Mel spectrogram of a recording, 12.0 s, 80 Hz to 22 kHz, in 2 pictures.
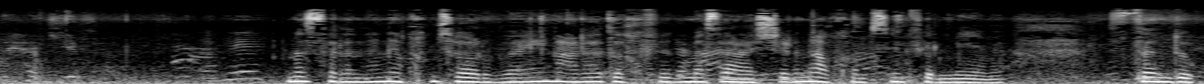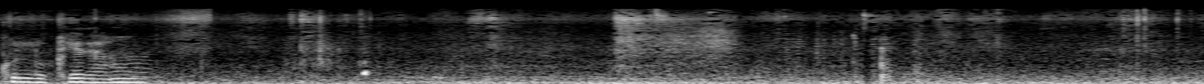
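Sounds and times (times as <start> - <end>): low rumble of shop noise: 0.0 - 12.0.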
